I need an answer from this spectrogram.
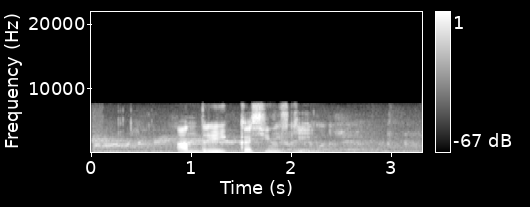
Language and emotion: Russian, neutral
